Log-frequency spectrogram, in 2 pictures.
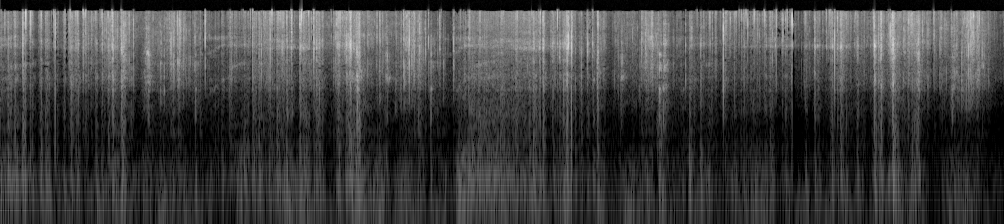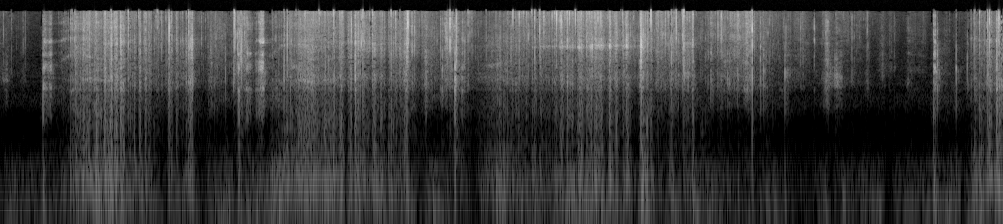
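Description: A utility knife blade scrapes and shaves a solid pink Palmolive soap bar held in the hand. The result is dense, bright, crisp scraping and crackling with rapid, closely packed strokes and a brief quieter gap partway through.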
